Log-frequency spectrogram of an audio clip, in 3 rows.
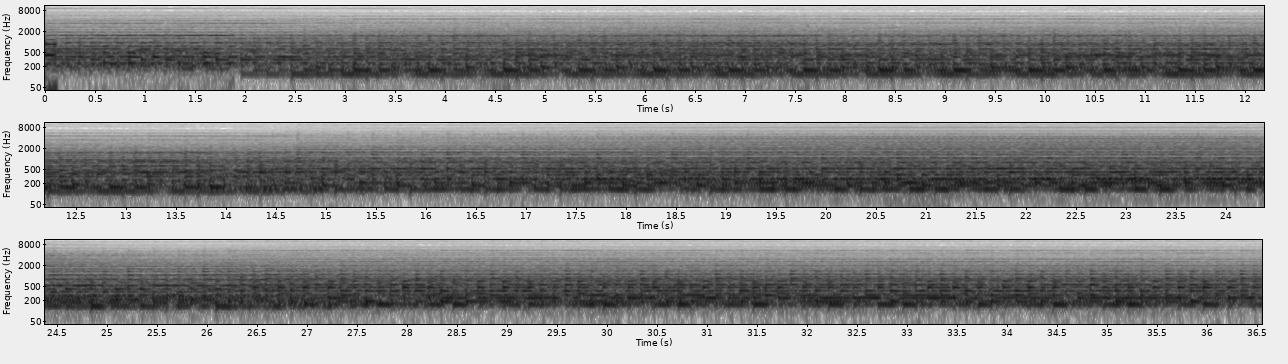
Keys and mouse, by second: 5.0-5.9 alt+shift+drag, 6.6-7.2 ctrl+alt+drag, 8.9 typing, 9.7 click, 11.0-11.3 typing, 12.9 click, 15.1-16.8 drag, 16.8-17.2 typing, 18.5-20.5 drag, 20.5-20.9 typing, 21.8-22.8 drag, 24.4-26.2 drag, 26.5 typing, 27.5-29.1 drag, 29.1 typing, 29.9-30.2 drag, 30.8 typing, 31.4 click, 32.0-32.4 typing, 34.0 click.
